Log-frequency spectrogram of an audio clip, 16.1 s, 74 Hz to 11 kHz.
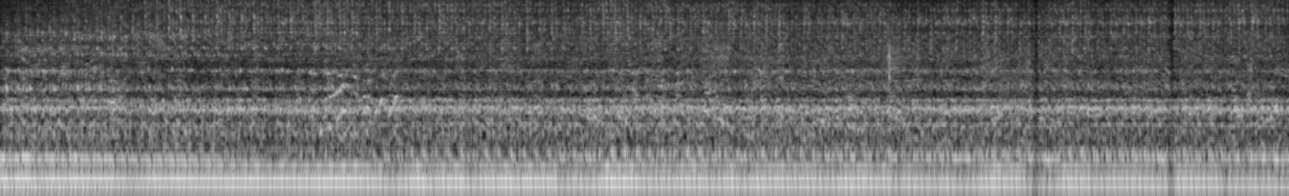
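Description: Arash AF10 supercar's engine idling steadily.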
